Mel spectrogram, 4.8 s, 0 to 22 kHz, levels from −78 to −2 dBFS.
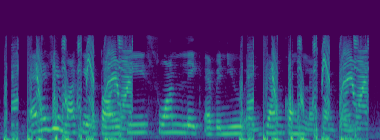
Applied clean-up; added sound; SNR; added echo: none; Scratching (performance technique); -1 dB; none.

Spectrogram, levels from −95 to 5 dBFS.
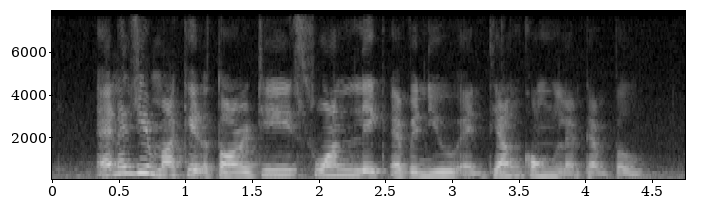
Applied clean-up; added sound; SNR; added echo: none; none; none; none.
